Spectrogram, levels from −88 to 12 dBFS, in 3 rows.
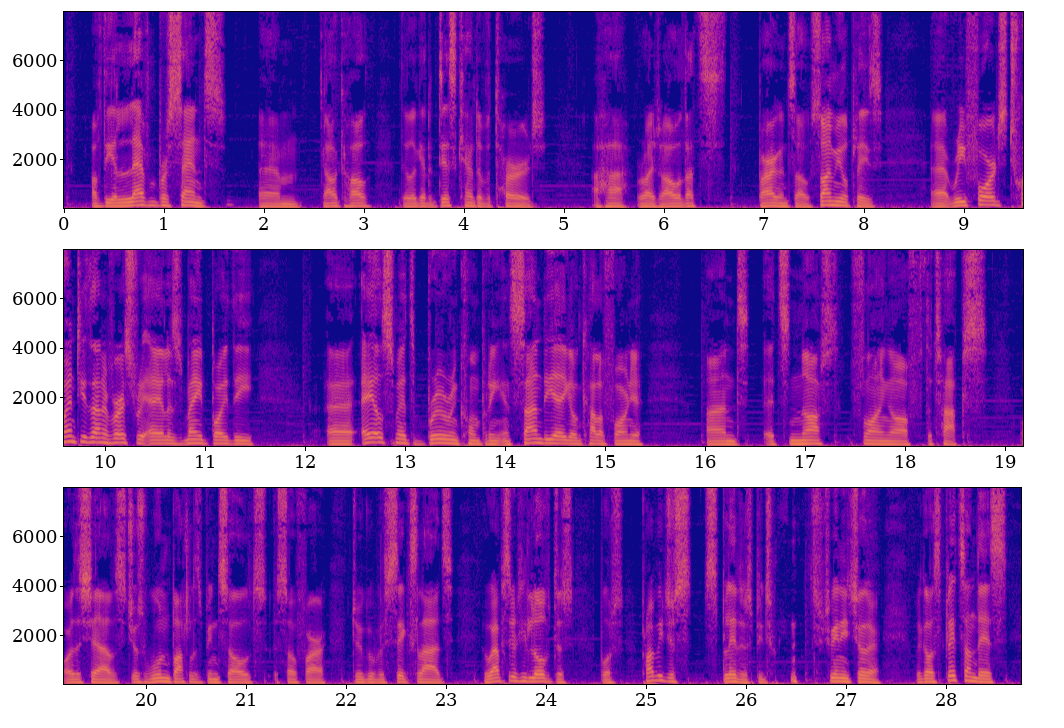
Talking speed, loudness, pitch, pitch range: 175 wpm, -25 LUFS, 115 Hz, 105-140 Hz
